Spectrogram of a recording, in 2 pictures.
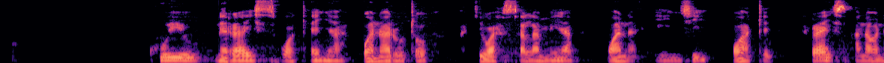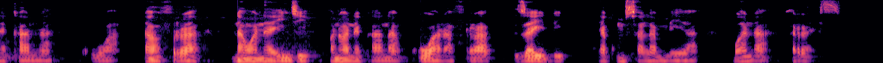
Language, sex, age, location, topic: Swahili, male, 25-35, Kisumu, government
